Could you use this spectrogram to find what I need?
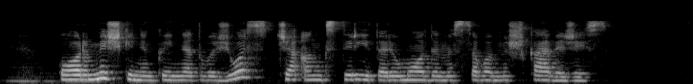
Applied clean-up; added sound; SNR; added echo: none; none; none; none.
